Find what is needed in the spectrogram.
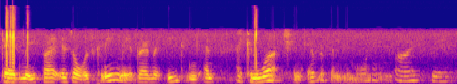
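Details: Patient with Wernicke's aphasia, a disorder typically caused by stroke affecting Wernicke's area in the left hemisphere; unable to answer simple yes/no questions; Wernicke's aphasia.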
